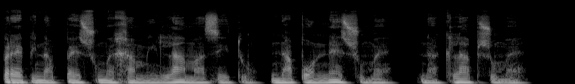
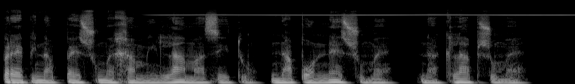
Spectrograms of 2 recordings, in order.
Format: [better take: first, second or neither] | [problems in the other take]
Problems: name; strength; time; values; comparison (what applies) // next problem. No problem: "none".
first | high-pitched whine; noticeable; from 1.5 s on; 10.5 kHz, 10 dB below the speech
